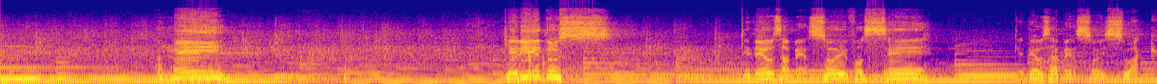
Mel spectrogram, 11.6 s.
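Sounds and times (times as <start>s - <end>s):
audience applauding: 0.0s - 8.7s
speech: 1.6s - 2.5s, 5.1s - 6.2s, 7.4s - 9.4s, 10.2s - 11.5s.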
